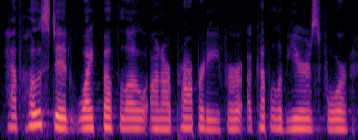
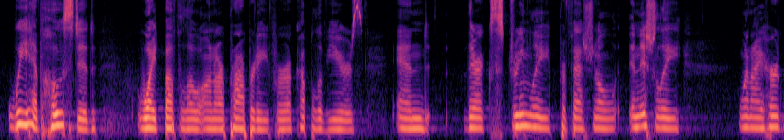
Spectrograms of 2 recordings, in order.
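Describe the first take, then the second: First: Muffled by mask. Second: Speaking up. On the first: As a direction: talk through a face mask, barely projecting. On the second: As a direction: project clearly so the room hears. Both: Real, not acted. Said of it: "can you speak up a little bit".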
